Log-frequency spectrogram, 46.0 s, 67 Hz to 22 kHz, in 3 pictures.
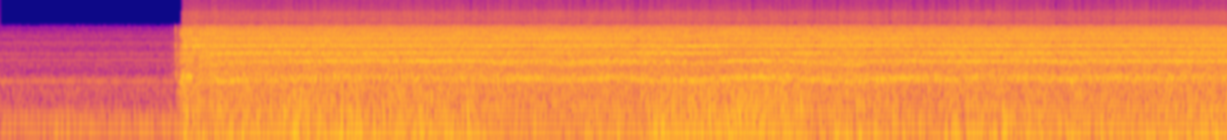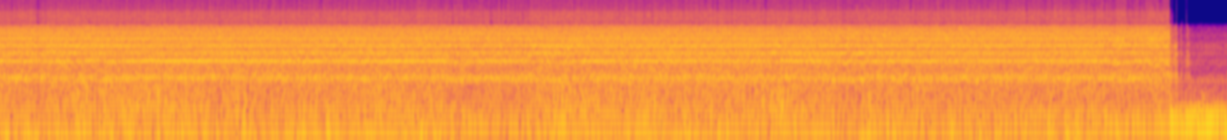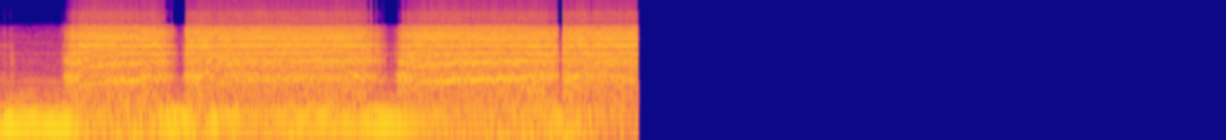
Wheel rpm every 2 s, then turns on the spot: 0, 180, 230, 220, 220, 220, 230, 230, 230, 230, 230, 230, 230, 230, 200, 30, 120, 140, 150, 100, 0, 0, 0.
34-36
